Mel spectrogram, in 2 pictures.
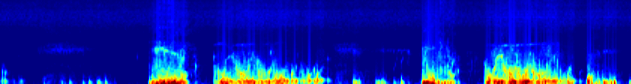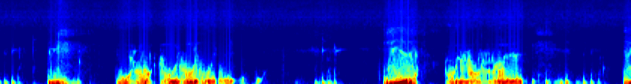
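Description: Loud, low gurgling and rumbling bursts from the belly, several separate rolls with pauses between; ordinary stomach rumbling (borborygmi).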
